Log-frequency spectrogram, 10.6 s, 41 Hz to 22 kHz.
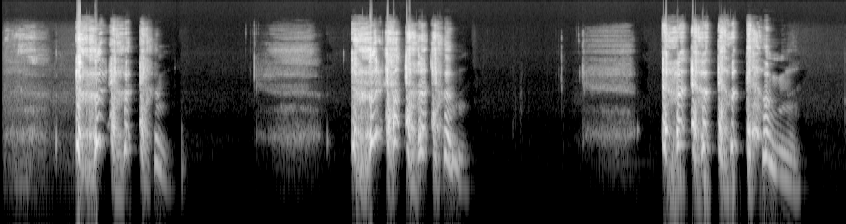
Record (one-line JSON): {"three_cough_length": "10.6 s", "three_cough_amplitude": 32768, "three_cough_signal_mean_std_ratio": 0.37, "survey_phase": "beta (2021-08-13 to 2022-03-07)", "age": "65+", "gender": "Female", "wearing_mask": "No", "symptom_cough_any": true, "symptom_new_continuous_cough": true, "symptom_runny_or_blocked_nose": true, "symptom_shortness_of_breath": true, "symptom_fatigue": true, "symptom_headache": true, "symptom_other": true, "symptom_onset": "3 days", "smoker_status": "Ex-smoker", "respiratory_condition_asthma": false, "respiratory_condition_other": false, "recruitment_source": "Test and Trace", "submission_delay": "1 day", "covid_test_result": "Positive", "covid_test_method": "RT-qPCR", "covid_ct_value": 17.8, "covid_ct_gene": "ORF1ab gene", "covid_ct_mean": 18.3, "covid_viral_load": "960000 copies/ml", "covid_viral_load_category": "Low viral load (10K-1M copies/ml)"}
